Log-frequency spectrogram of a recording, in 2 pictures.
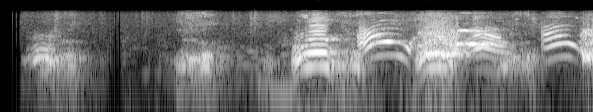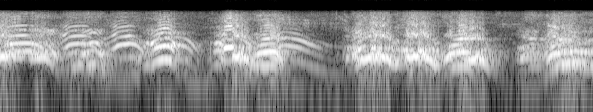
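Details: Several pet dogs at Christmas, worked up by a leg of lamb cooking in a crockpot, give rapid, overlapping, high arched yelps and whines. The noisy bursts rise and fall almost without pause for six seconds.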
